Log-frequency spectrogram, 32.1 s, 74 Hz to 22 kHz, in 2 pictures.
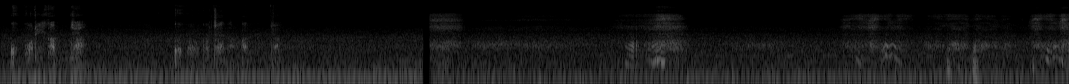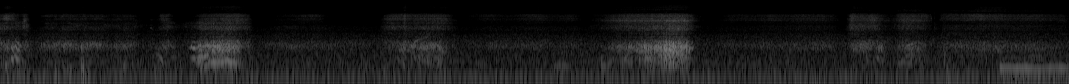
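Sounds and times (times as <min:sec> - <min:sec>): person snoring: 0:23.9 - 0:26.6, 0:27.5 - 0:32.0.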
